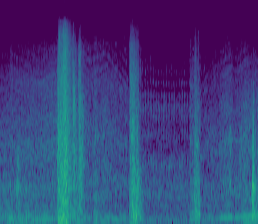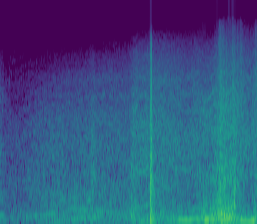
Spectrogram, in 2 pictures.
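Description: Tyres thump hard over bumps in the road.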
